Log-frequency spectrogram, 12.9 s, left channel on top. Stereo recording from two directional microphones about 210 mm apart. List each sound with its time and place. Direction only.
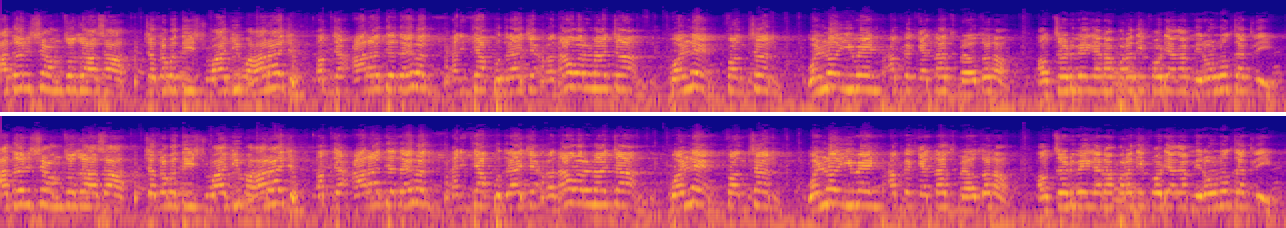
0.0 s a man's voice: 60° left (ahead or behind)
